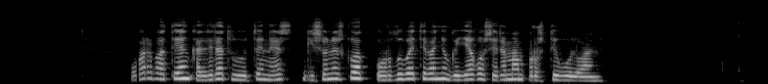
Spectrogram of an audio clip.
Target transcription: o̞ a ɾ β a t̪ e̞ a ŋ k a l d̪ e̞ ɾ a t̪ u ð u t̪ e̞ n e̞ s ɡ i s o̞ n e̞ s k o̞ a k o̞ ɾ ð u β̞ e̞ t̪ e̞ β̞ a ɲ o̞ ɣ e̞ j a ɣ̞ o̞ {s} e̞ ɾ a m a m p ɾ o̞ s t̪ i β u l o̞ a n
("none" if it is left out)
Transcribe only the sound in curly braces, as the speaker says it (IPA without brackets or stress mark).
s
